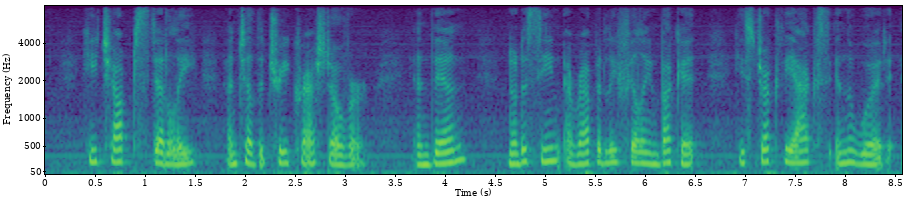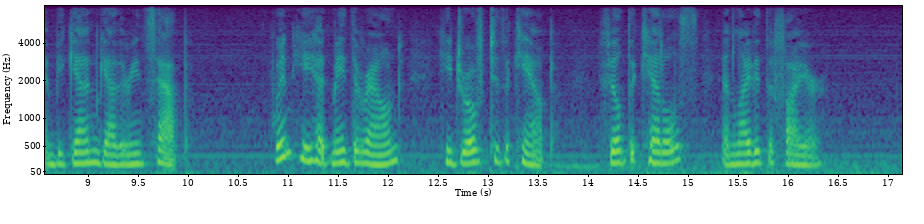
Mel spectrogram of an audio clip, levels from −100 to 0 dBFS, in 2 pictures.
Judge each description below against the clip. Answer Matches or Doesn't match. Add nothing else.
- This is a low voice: Doesn't match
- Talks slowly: Doesn't match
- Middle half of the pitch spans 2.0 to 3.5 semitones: Matches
